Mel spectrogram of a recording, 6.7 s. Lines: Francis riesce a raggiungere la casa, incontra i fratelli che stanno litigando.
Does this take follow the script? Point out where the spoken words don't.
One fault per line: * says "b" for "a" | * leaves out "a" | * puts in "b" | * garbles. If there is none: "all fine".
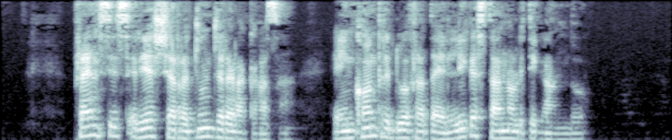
* puts in "e"
* puts in "due"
